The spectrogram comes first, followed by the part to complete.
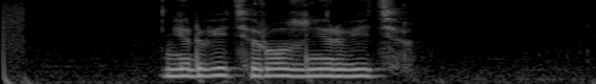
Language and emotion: Russian, neutral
